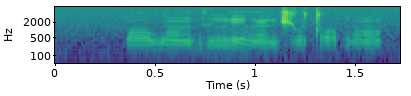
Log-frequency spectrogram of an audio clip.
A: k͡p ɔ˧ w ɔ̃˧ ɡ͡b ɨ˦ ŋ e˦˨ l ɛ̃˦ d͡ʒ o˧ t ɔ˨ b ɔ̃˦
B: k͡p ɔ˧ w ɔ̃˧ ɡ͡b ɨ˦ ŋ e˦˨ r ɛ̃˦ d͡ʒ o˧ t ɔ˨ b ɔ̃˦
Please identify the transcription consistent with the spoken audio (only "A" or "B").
A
